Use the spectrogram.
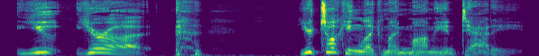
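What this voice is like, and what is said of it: Childlike Sonic character voice. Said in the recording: “Sonic, why is your voice so weird in this game? ... You sound like a child trying to sound like an adult.”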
